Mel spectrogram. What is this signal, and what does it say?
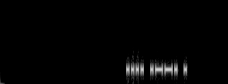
Morse code, heard as a keyed tone, about 47 wpm, 700 Hz. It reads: HPE
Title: Top 180 QSO Elements 50wpm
